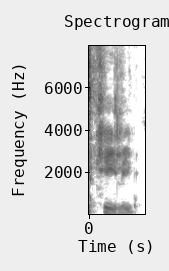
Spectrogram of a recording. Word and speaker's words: Keighley: Jeff Keighley, sorry, I was saying in our green room that I want to pronounce his name like the town in Yorkshire, but it is Keighley.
